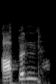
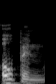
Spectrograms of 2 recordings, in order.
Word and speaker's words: open: open uh right here instead of upen it's O open popped open his laptop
